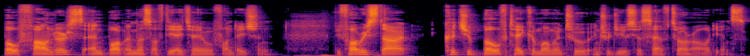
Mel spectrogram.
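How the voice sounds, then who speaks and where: A man's voice: low-pitched, a little fast, creaky. A man hosting an interview podcast, asking formal, scripted-sounding questions. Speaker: podcast host.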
